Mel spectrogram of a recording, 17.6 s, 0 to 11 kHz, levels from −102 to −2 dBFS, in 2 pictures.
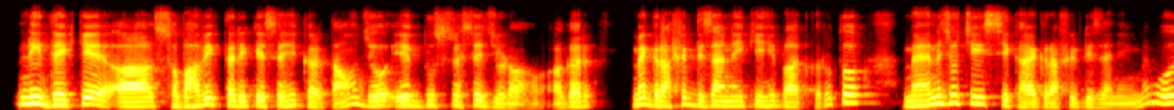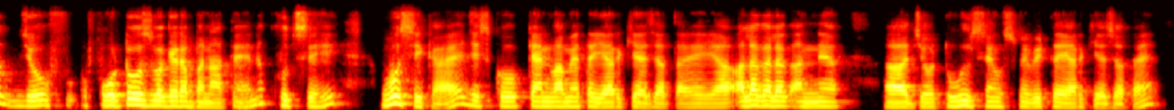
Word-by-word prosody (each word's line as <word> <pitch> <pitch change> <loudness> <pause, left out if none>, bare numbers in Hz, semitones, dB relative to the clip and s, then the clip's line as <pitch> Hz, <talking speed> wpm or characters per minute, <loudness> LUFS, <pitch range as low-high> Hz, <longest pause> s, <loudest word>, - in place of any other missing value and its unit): नहीं 210 +2 +8
देखिए 165 +3 +6
अ, 130 +1 +6
स्वाभाविक 145 +7 +2
तरीके 150 -2 +3
से 145 +2 -1
ही 155 +2 -1
करता 130 -6 -1
हूँ 200 +11 0
जो 150 +1 +2
एक 150 -1 -1
दूसरे 155 0 -4
से 155 +2 0
जुड़ा 115 -3 -2
हो। 100 +1 -7
अगर 130 +5 0 0.3
मैं 180 0 +3
ग्राफ़िक 155 +5 +2
डिज़ाइनिंग 145 -2 0
की 150 - -3
ही 150 - -3
बात 125 -4 -1
करूँ 165 +8 -7
तो 240 -1 +5 0.4
मैंने 155 +8 +3
जो 235 +2 0
चीज़ 215 -3 -1
सीखा 155 -10 -3
है 120 - +4
ग्राफ़िक 120 +1 -3
डिज़ाइनिंग 110 -3 -6
में - - -8
वो 225 -2 +2 0.2
जो 150 +2 +1
फ़ 155 0 -20 0.2
फ़ोटोज़ 155 +1 +4
वग़ैरह 145 -1 +3
बनाते 120 -1 -4
हैं 125 - -6
ना 215 - -7
ख़ुद 155 -3 -2
से 135 - -3
ही 185 - -7 0.4
वो 220 +6 +6
सीखा 220 - -4
है 190 - -2
जिसको 145 -3 -3
कैनवा 135 -1 +2
में 135 +1 -1
तैयार 125 -2 -1
किया 120 -1 -3
जाता 115 0 -4
है 115 0 -6
या 115 0 0
अलग-अलग 145 +2 +2
अन्य 130 0 -3 0.4
अ, 120 0 +4
जो 120 0 -5
टूल्स 145 +4 -3
हैं 135 - -2
उसमें 130 -1 -8
भी 125 - -2
तैयार 120 -2 -3
किया 115 -1 -7
जाता 105 -1 -7
है। - - -8
145 Hz, 225 wpm, -20 LUFS, 125-155 Hz, 0.4 s, नहीं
